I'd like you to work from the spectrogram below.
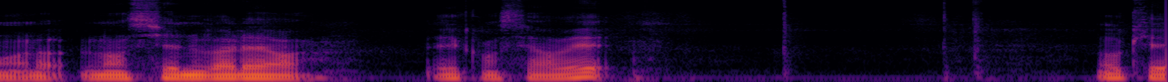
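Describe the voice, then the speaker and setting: A man's dark, mellow voice at a fairly slow pace. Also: dry, close sound with no echo. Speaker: car enthusiast doing own diagnostics. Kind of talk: casual screen-recorded car tutorial.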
